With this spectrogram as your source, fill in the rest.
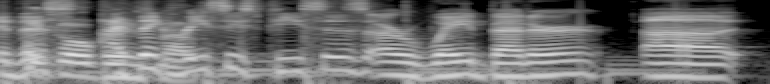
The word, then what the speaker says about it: Reese's: first day of orientation they're like it's Reese's Reese's if you're going to work here say it right damn and everyone walks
